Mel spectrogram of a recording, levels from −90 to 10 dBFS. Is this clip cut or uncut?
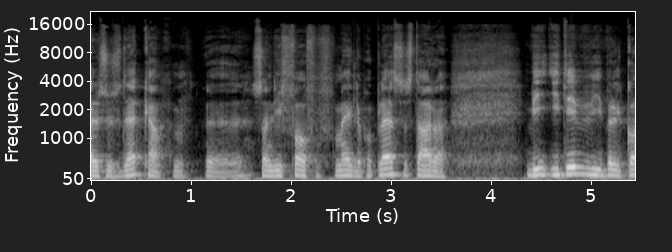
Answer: uncut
